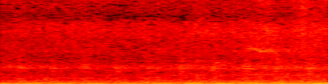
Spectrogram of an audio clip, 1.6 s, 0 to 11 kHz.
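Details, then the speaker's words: Cummins diesel, 253,000 miles on truck, engine around 113,000, idling low and steady with a dull, regular knock each turn and visible blow-by smoke; runs smooth but dislikes starting; bottom-end rod knock. "bottom end knock it sucks it's surprising how smooth it runs but it is not happy about ever firing up"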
